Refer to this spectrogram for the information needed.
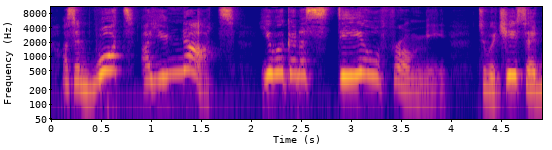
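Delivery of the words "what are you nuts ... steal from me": high, loud indignant cry; high outraged disbelief; outraged shout. Retold or imitated. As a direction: blow up in disbelief. Outraged at scammer.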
